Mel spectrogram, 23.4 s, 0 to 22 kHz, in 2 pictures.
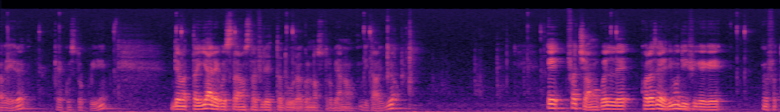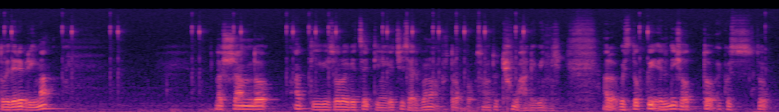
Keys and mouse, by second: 0.0 middle click, 0.8 middle click, 2.6 click, 5.4 click, 6.0 Return, 6.0 KP_Enter, 7.8 middle click, 9.1 click, 11.0 click, 14.5 click, 21.2 click, 23.1 middle click.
